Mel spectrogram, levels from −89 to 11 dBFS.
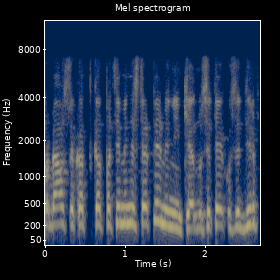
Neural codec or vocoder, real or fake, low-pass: none; real; 7.2 kHz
